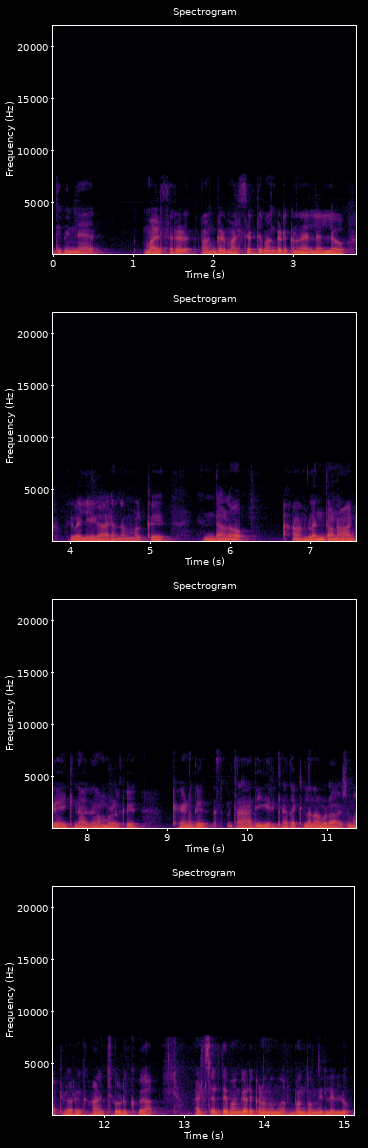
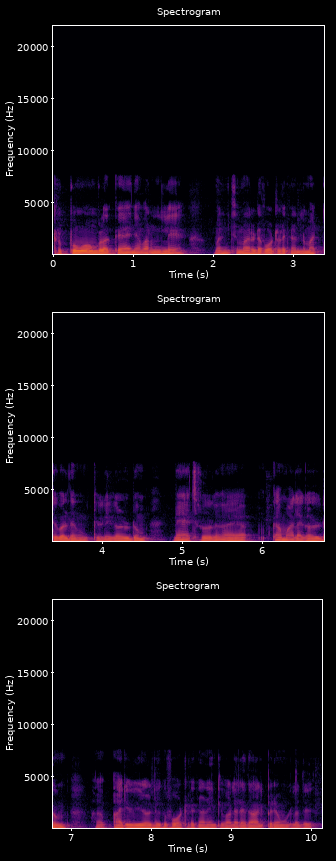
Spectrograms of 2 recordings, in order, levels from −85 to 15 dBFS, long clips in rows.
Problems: low volume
